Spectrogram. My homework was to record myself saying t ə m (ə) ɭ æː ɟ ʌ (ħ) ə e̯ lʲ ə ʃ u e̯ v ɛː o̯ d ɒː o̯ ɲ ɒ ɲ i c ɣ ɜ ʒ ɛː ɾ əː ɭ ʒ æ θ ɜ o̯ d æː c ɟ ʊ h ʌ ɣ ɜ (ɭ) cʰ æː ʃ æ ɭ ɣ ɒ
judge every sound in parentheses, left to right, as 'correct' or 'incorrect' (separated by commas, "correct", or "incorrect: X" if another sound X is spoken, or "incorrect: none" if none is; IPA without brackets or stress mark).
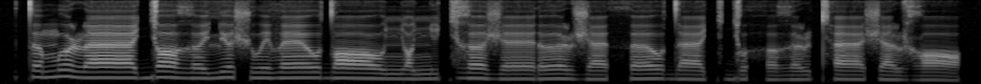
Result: incorrect: ʊ, incorrect: ɣ, correct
